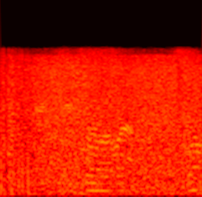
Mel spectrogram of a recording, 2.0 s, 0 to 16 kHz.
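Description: Heavy hiss and static from a shortwave receiver tuned to an AM amateur voice signal on the 75-metre band, with a weak, garbled voice just audible under the noise. The signal is buried by poor band conditions, which the operator puts down to a solar storm.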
